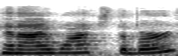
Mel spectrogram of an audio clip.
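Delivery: ordinary delivery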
